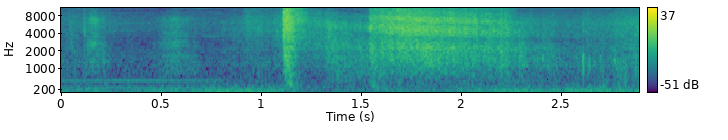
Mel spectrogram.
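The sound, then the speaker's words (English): A rifle shot from a 7.62x54R Mosin Nagant with a PU scope, a seal-hunting gun fired skyward: a single sharp crack followed by a lingering broad rumble over steady background noise. “The first time I shot towards the heavens.”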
